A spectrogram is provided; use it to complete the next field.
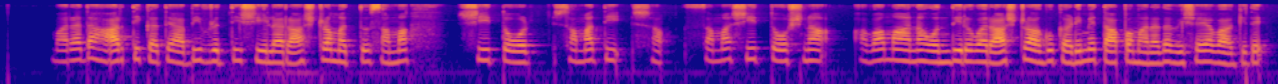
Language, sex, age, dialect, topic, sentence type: Kannada, female, 25-30, Mysore Kannada, agriculture, statement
